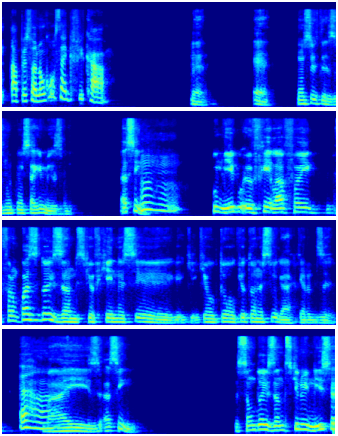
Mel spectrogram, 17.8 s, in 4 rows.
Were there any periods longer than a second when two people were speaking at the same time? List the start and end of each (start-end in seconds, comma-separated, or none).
none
